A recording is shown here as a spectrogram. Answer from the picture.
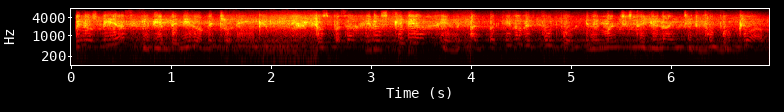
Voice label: spanish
